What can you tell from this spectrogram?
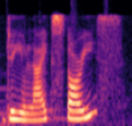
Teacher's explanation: my voice rises at the end part of the question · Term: rising intonation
